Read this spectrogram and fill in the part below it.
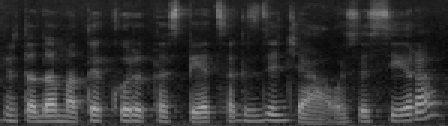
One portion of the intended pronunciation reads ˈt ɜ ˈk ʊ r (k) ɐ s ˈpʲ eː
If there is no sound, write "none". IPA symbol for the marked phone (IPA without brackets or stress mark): t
